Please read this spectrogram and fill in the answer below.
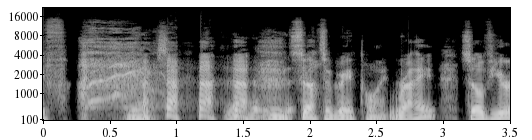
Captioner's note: both Laughing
